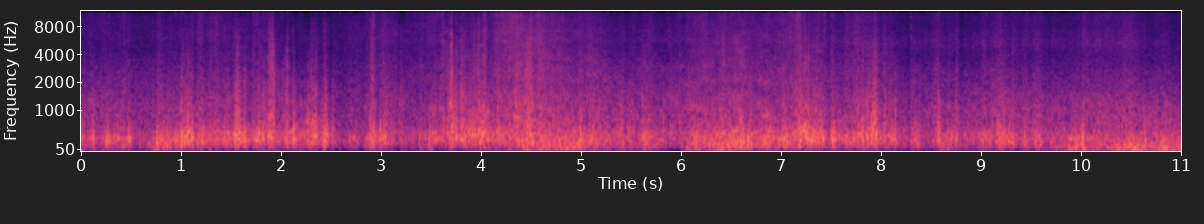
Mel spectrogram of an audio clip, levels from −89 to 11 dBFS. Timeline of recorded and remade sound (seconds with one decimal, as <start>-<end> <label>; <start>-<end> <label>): 0.0-1.5 recorded; 1.5-2.5 remade; 2.5-3.1 recorded; 3.1-5.0 remade; 5.0-5.5 recorded; 5.5-7.4 remade; 7.4-11.0 recorded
